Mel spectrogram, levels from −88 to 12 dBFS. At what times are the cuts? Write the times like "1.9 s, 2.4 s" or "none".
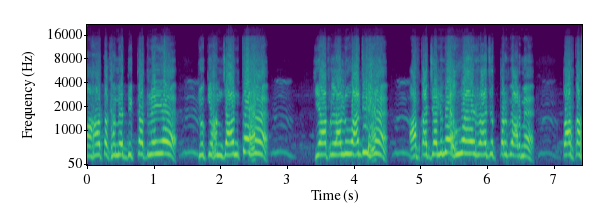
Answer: none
